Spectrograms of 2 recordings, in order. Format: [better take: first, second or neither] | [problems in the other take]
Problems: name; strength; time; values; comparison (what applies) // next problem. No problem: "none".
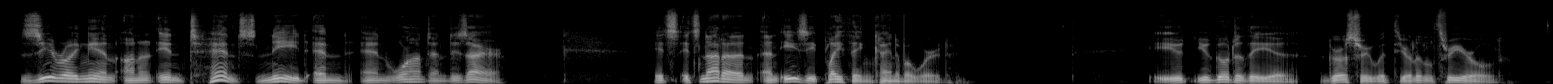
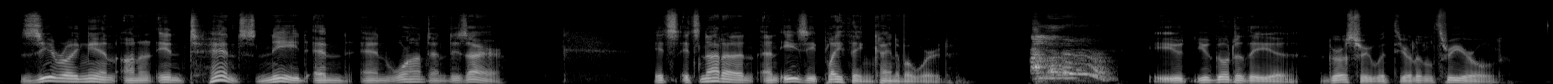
first | dog barking; loud; at 10 s; peak 1 dB above the speech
